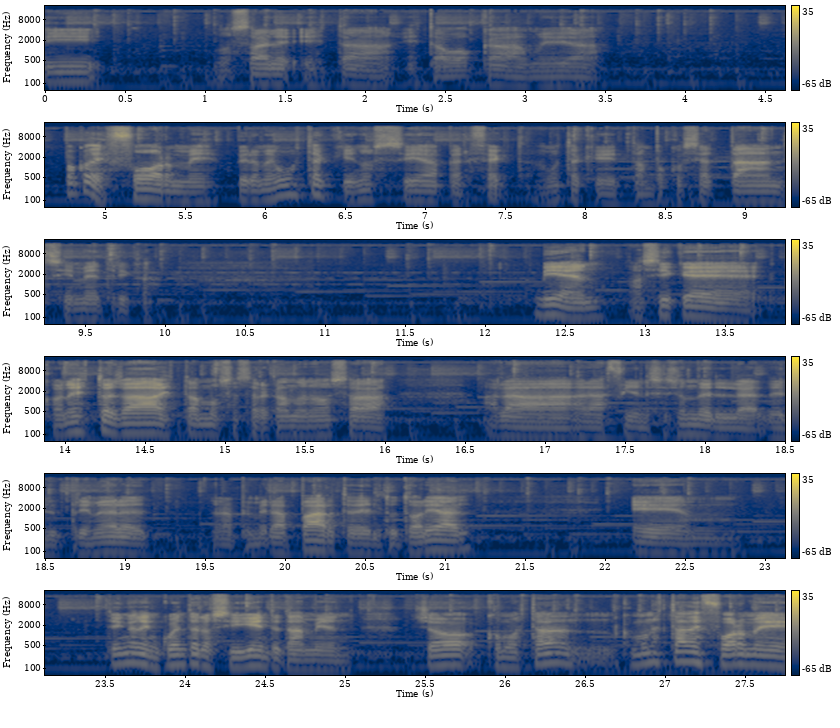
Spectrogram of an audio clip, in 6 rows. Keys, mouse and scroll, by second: 2.3 scroll down 2, 2.6 middle click, 2.9 scroll up 4, 3.2-5.1 middle drag, 5.1-8.1 ctrl+drag, 8.1-9.1 middle drag, 9.1 click, 9.8 middle click, 10.1-10.5 scroll up 1, 10.5-12.0 middle drag, 12.0-15.3 ctrl+drag, 15.3 middle click, 15.9-16.9 ctrl+drag, 16.9 scroll down 3, 17.1 middle click, 18.1-18.5 scroll down 3, 18.5 middle click, 18.8 scroll up 1, 19.0 middle click, 19.5-19.9 scroll up 1, 19.9 middle click, 20.3 scroll up 1, 20.5 middle click, 20.9-21.2 scroll down 3, 21.2-22.6 middle drag, 22.6-23.4 scroll up 2, 23.4-24.6 drag, 24.6 scroll down 1, 24.8-27.7 middle drag.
